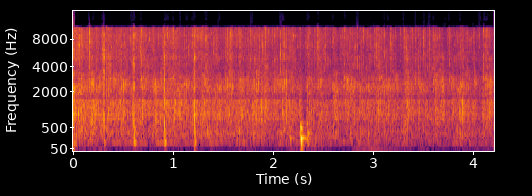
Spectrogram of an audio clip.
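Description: Steady audience applause, a dense crackle of many hands clapping at even loudness throughout, with a few sharper individual claps standing out and no one speaking.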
